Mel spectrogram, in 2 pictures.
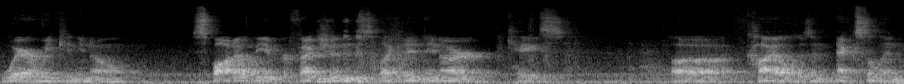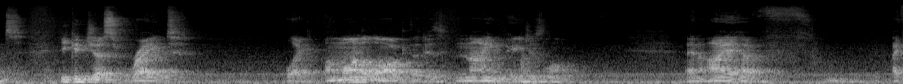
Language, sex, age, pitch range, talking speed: English, male, 40-59, 75-110 Hz, 115 wpm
